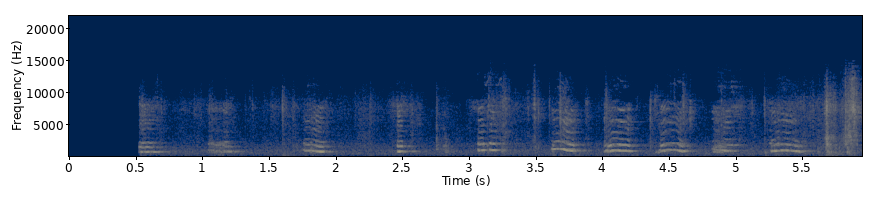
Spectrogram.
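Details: Soft Coated Wheaten Terrier puppies at 14 weeks give a quick run of high, whining yips. About a dozen short tonal cries bend up and down in pitch over five seconds, with a faint hiss behind them.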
